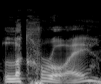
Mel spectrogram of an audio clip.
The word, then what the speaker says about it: LaCroix: It's pronounced LaCroix, but it's spelled L A C R O I X.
